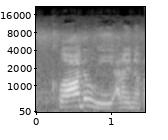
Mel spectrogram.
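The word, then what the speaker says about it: Caudalie: Is it le? I don't know. I think it's le. Codele. There you go.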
